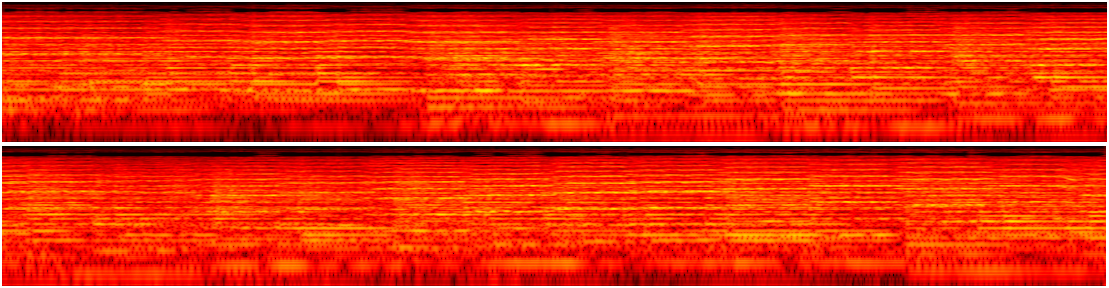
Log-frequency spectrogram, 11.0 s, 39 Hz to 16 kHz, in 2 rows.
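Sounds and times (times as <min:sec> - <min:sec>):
orchestral string music: 0:00.0 - 0:11.0.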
